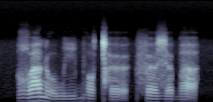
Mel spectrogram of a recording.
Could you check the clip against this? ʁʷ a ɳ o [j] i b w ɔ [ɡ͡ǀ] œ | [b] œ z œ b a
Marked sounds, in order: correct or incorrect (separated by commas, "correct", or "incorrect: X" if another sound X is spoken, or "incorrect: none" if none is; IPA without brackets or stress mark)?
incorrect: w, incorrect: ǀʰ, incorrect: f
